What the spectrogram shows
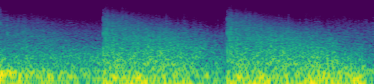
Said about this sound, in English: We do have some anti-tank missiles coming in on us.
